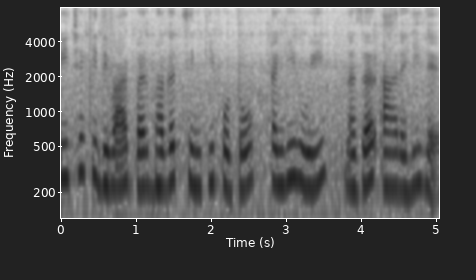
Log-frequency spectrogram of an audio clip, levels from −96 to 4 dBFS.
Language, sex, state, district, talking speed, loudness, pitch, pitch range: Hindi, female, Chhattisgarh, Bastar, 165 wpm, -16 LUFS, 230 Hz, 220-250 Hz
